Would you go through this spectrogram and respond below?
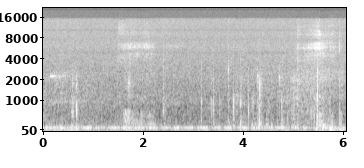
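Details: Sleeping puppy snoring: soft, low, fluttering snores with faint snuffles against a steady background hum.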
